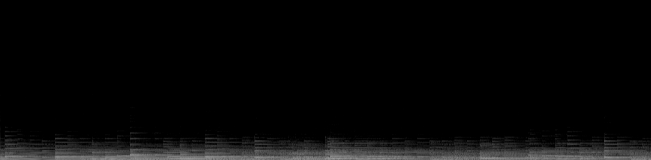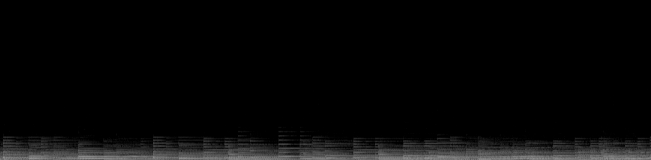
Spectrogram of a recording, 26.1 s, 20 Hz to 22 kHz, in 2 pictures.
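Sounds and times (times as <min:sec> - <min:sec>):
piano music: 0:00.0 - 0:26.0.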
